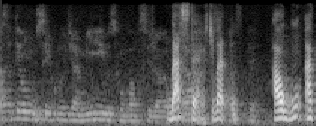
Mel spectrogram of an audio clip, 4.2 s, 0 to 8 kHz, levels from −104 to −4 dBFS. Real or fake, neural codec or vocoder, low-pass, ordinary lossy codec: fake; codec, 16 kHz, 6 kbps, DAC; 7.2 kHz; none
